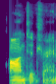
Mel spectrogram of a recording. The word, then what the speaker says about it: Pontchartrain: Pontchartrain.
